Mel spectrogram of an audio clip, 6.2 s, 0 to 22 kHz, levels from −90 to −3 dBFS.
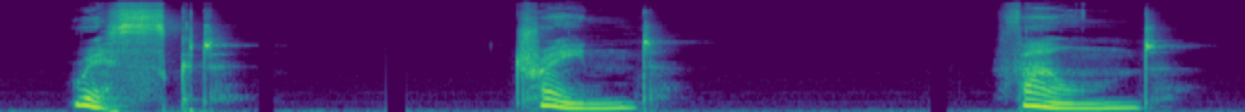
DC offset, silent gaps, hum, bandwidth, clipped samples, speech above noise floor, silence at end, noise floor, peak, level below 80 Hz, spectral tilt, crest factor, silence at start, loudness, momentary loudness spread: under 0.1%; none; none; over 20 kHz; under 0.1%; 40 dB; 0.4 s; -60 dBFS; -4 dBFS; -48 dBFS; -4 dB/octave; 20 dB; 0.4 s; -21 LUFS; 12 LU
